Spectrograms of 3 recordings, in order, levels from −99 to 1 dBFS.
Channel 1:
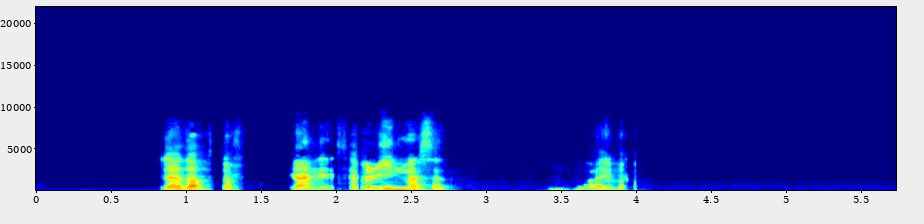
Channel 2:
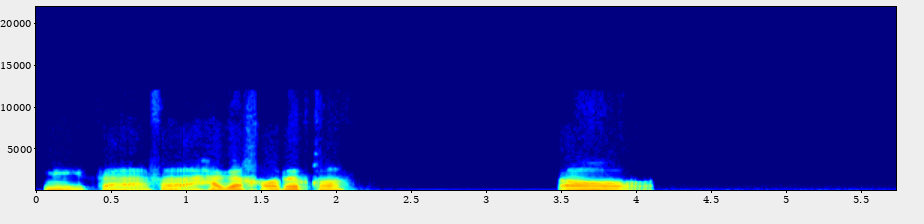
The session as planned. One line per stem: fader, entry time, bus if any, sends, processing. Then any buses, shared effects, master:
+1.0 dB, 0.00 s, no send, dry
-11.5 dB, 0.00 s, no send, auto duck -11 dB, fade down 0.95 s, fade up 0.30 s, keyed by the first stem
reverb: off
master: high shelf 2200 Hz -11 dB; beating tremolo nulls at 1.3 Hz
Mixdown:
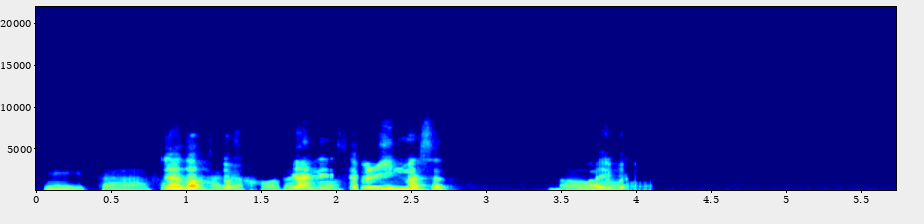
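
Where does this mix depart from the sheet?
stem 1 +1.0 dB -> -5.5 dB; master: missing beating tremolo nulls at 1.3 Hz

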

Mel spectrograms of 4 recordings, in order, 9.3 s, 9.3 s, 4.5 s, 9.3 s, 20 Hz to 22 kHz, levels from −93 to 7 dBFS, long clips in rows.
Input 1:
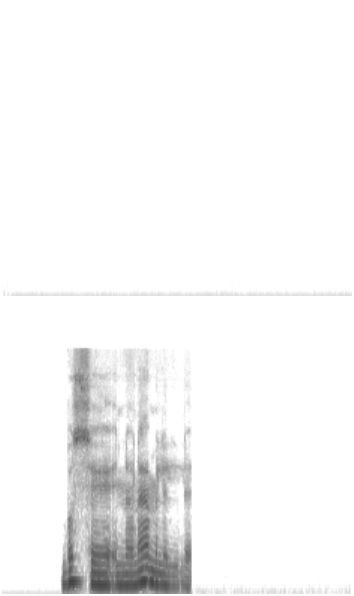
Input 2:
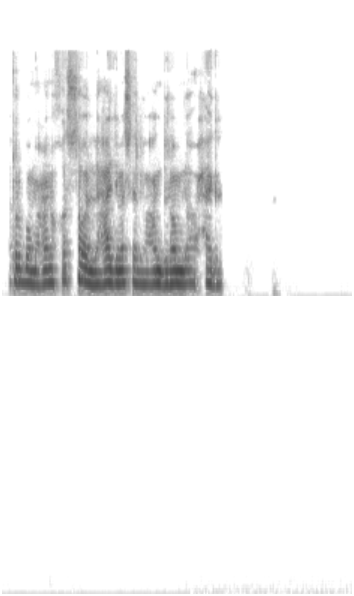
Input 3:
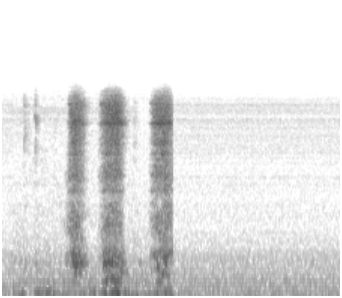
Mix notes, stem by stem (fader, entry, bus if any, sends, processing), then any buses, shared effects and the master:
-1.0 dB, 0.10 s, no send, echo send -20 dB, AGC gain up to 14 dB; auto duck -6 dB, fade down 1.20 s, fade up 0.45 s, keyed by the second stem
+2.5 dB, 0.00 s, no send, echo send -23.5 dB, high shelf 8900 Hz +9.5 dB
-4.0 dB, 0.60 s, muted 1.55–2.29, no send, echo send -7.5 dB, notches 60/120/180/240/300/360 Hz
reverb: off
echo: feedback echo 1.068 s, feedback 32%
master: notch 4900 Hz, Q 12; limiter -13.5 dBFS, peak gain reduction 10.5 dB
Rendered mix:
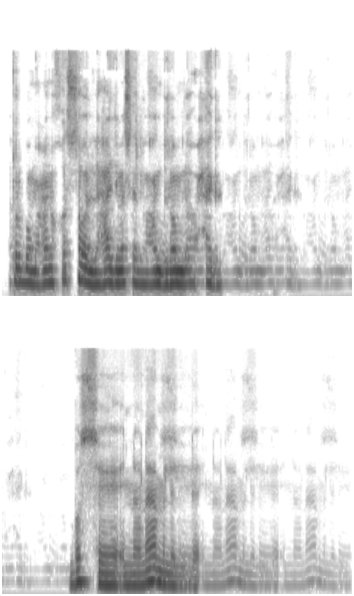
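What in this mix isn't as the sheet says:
stem 1 -1.0 dB -> -11.0 dB; stem 3: muted; master: missing notch 4900 Hz, Q 12

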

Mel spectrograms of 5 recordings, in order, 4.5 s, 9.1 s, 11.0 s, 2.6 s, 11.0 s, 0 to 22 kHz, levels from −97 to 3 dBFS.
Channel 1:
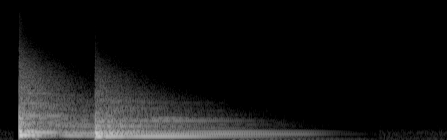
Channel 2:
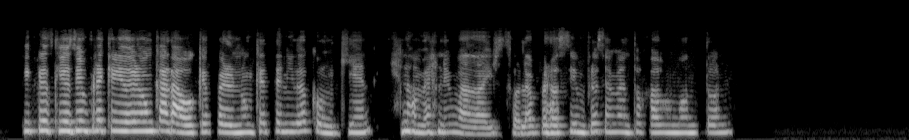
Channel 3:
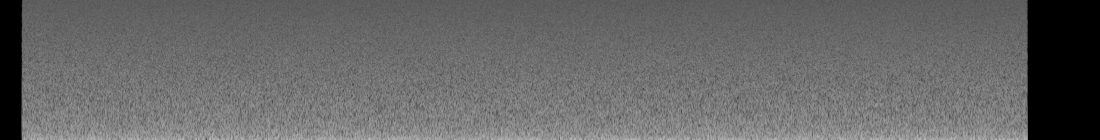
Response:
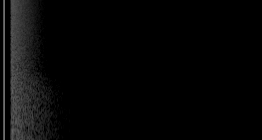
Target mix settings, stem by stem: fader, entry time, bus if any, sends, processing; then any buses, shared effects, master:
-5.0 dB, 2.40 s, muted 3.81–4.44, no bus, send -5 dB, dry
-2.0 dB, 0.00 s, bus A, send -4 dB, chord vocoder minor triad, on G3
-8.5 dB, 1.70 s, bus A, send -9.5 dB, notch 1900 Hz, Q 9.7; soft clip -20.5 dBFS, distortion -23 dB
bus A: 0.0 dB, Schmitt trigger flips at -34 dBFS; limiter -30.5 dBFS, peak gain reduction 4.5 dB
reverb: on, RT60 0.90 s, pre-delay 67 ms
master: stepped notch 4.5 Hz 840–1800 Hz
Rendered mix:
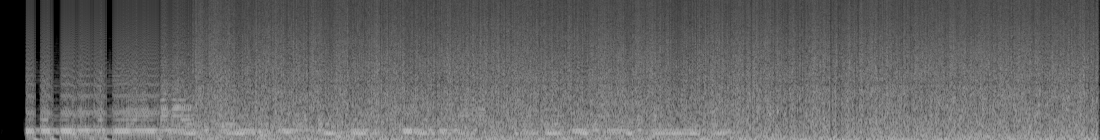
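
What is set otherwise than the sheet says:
stem 1 -5.0 dB -> -14.0 dB; stem 3 -8.5 dB -> 0.0 dB; master: missing stepped notch 4.5 Hz 840–1800 Hz

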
